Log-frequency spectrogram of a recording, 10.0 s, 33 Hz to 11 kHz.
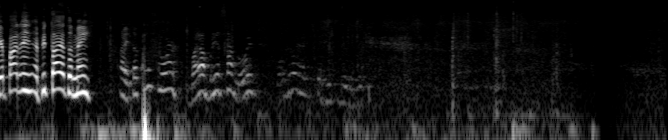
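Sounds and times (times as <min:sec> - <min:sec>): faint footsteps: 0:01.3 - 0:09.1.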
